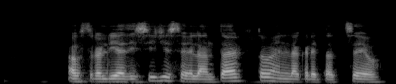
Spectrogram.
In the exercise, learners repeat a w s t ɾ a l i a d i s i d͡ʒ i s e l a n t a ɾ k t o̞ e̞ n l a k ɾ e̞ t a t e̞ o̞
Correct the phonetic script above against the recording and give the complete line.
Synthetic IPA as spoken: a w s t ɾ a l i a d i s i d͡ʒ i s e l a n t a ɾ k t o̞ e̞ n l a k ɾ e̞ t a t͡s e̞ o̞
